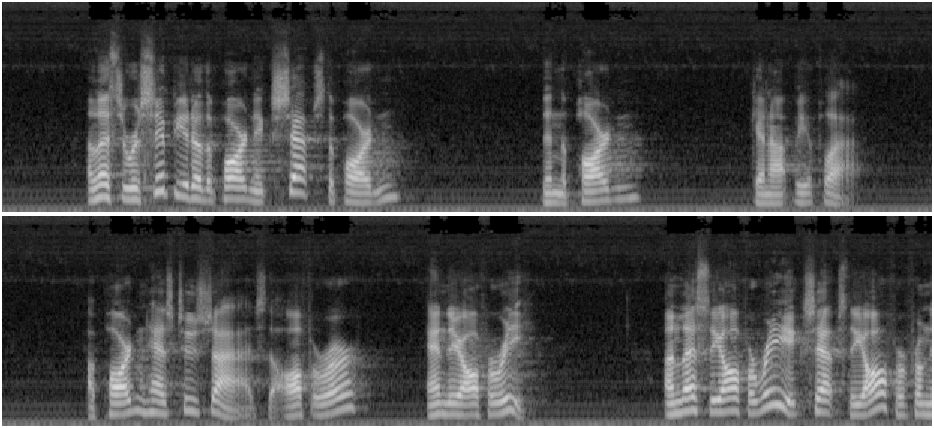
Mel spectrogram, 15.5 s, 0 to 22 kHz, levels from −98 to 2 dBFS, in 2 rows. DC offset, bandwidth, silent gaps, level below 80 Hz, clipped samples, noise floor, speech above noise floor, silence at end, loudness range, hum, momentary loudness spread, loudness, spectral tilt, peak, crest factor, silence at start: 0.1%; over 20 kHz; none; -62 dBFS; under 0.1%; -58 dBFS; 35 dB; 0 s; 6 LU; 60 Hz at -60 dBFS; 13 LU; -23 LUFS; -4 dB/octave; -4 dBFS; 22 dB; 0.7 s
